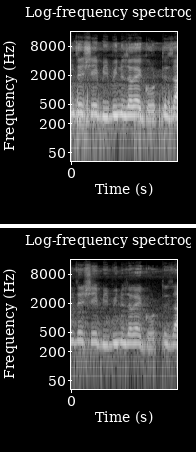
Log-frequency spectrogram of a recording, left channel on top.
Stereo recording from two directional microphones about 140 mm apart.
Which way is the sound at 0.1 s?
20° left (ahead or behind).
